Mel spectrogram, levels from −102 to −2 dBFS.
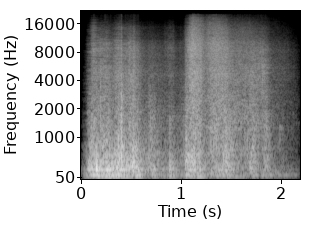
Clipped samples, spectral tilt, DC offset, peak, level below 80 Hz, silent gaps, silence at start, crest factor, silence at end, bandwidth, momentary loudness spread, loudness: under 0.1%; -4 dB/octave; under 0.1%; -2 dBFS; -40 dBFS; none; 0.05 s; 22 dB; 0.15 s; 20 kHz; 11 LU; -23 LUFS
